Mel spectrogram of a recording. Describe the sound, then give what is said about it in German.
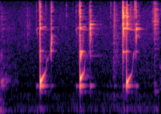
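Dirty water, filtered through cloth layers, drips into a container, a few distinct plopping drops falling roughly every half second, quiet and clear with no voices. “Nach kurzem Warten fängt es jetzt auch gerade wieder an zu plätschern.”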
